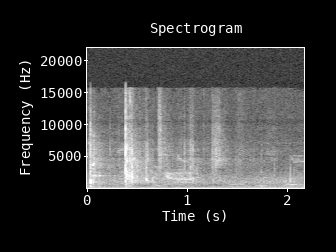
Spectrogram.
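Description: Tennis ball being played in a rally: two sharp pops less than half a second apart, the first louder.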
